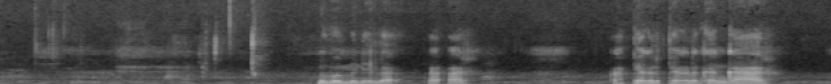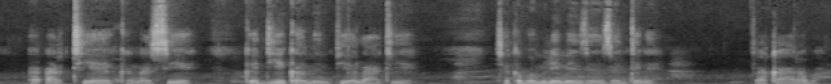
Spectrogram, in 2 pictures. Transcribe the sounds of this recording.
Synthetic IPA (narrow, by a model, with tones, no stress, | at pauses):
nʊ˦ba˦mi˨ne˦la˦a˨ʔa˨ɾɪ˨ | a˨pɛ˨ɣɪ˨lɪ˨pɛ˨ɣɪ˦lɪ˦ɡa˨ŋɡaː˦ɾ | a˨ʔa˨ɾɪ˨tʰɪ˨jɛ˦ka˨ŋa˦sɪ˨ɛ˨ | ka˨di˦e˦ka˦mɪ˦˨n˦pɪ˦jɛ˦laː˨tʰɪ˨jɛ˦ | t͡ʃɛ˦ka˨ba˨mi˦ne˦mɪ˦n˦zɪ˨n˨zɪ˨ntɪ˦ŋɛ˨ | a˨kaː˨ɾa˦ba˨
